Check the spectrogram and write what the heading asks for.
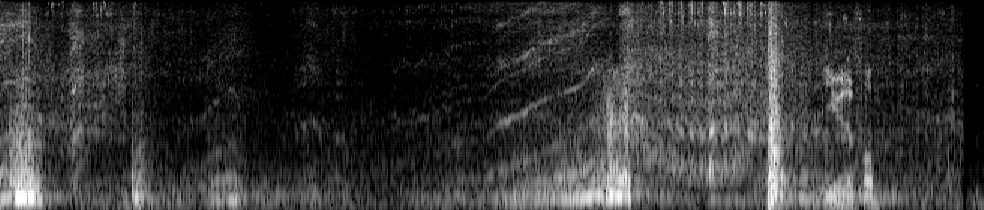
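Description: Electric drivetrain of a Traxxas XRT RC truck on sand paddle tyres whining, its pitch rising and falling with the throttle, with a sharp knock about six and a half seconds in.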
